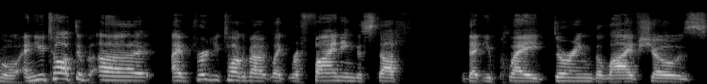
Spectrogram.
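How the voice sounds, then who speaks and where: Loud and bright, with a sharp tone, a man with a high pitch talks at a fairly slow pace with ordinary pitch variation. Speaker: podcast host. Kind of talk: casual interview.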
